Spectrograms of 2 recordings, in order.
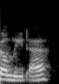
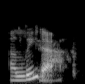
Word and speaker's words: Aleta: Am I pronouncing that correctly? It's Aleta. Aleta.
